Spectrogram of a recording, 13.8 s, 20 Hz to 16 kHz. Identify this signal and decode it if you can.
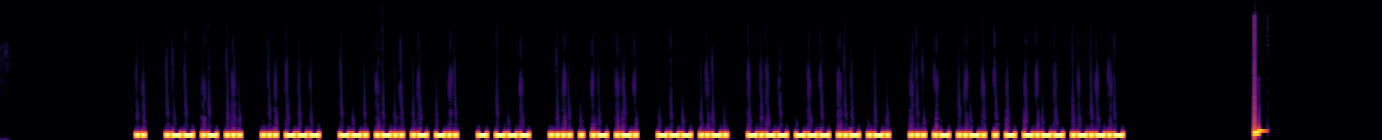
Morse code, heard as a keyed tone, about 37 wpm, 700 Hz. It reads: I WAS SO GLAD TO HEAR OF YOUR SAFETY.
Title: Sentences from Top 1000 Words - Review Part 4 - 40wpm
